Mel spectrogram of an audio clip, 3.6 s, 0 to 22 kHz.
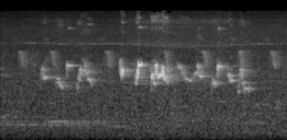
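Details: Competition song of a young wild-caught red-whiskered bulbul, 22 October 2018: a run of cheerful warbled notes rising to a loud rich phrase mid-clip, then trailing into lighter chirps.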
